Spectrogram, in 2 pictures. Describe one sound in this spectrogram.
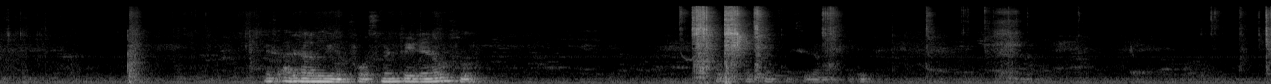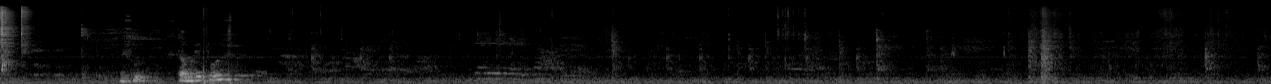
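A plastic sheet crinkles under handling hands.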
